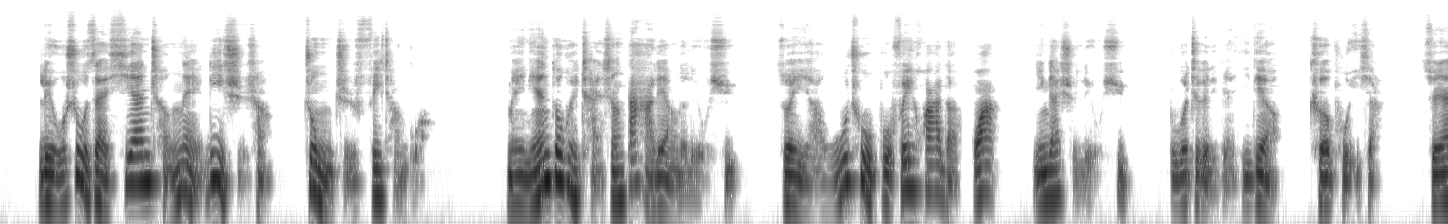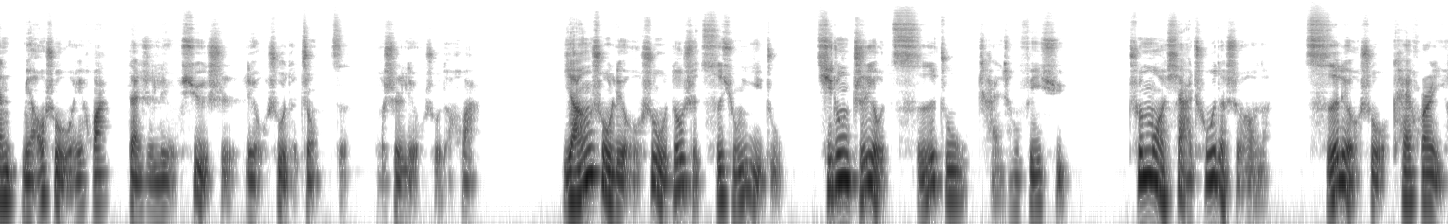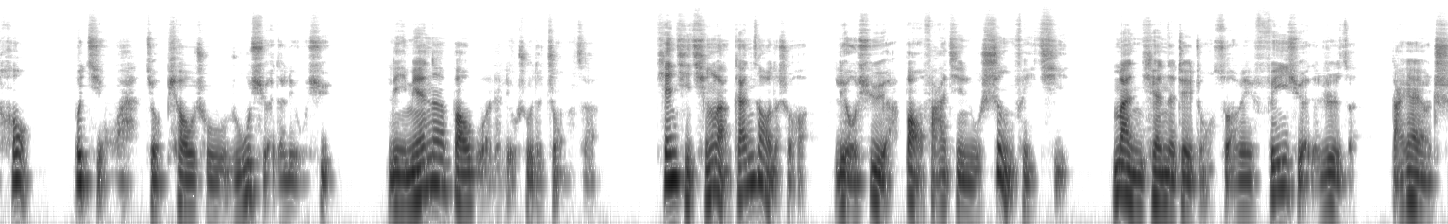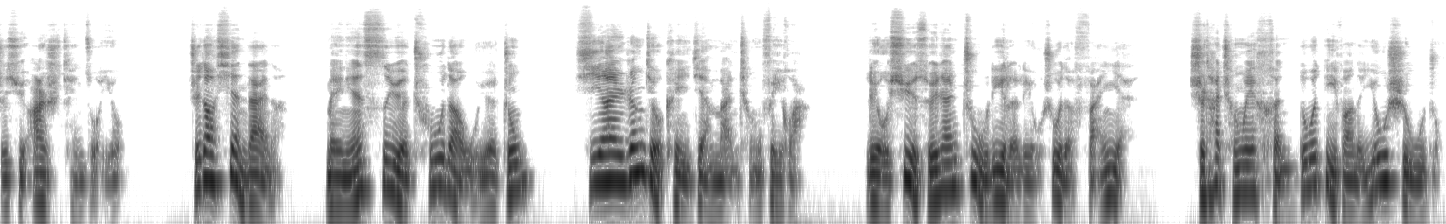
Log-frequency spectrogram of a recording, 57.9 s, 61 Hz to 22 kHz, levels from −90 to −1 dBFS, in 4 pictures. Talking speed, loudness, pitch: 230 characters per minute, -25 LUFS, 135 Hz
